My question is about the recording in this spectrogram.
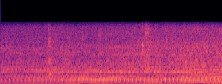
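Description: A steady mechanical hum, slowly growing louder, with a couple of faint ticks.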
